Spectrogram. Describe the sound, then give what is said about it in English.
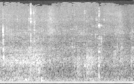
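Soft chewing with a few quiet crunchy bites spaced irregularly as someone eats a Cocoa PB Crunch plant protein bar, set against a steady low electrical hum; no one speaks. “Chewing.”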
